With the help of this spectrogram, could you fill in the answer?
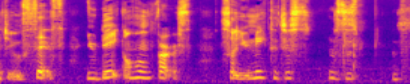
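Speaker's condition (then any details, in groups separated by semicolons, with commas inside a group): Cerebral palsy; speech is not the best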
